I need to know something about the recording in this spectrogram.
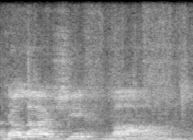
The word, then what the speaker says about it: KalaJihva: El H La H in Spanish en español is not pronounced. no es pronunciada. It's Sanskrit. En sánscrito It's your Jota. es tu J.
